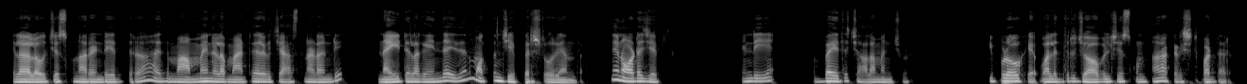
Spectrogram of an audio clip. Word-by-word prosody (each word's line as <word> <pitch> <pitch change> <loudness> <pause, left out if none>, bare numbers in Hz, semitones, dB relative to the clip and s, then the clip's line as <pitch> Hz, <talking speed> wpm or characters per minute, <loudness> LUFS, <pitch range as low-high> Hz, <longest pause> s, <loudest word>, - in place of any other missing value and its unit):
ఇలా 120 0 +5
లవ్ 125 -2 +4
చేసుకున్నారండి 115 -2 0
ఇద్దరు 115 +4 -5
అది 135 0 -1
మా - - +4
అమ్మాయిని 130 +3 +3
ఇలా 120 - +2
మ్యాటర్ 125 +4 +1
అవి 125 - -1
చేస్తున్నాడండి. 115 - -2 0.4
నైట్ 125 +4 +4
ఇలాగయింది 125 +3 +1
అది 160 - +1
ఇది 185 - -1
అని 270 - -4
మొత్తం 165 +4 -1
చెప్పారు 120 0 0
స్టోరీ 105 0 -2
అంతా. 90 - -8 0.3
నేనొకటే 145 -9 +5
చెప్పా 115 +1 -6 0.7
ఏండీ 145 0 0 0.6
అబ్బాయి 140 +4 +3
అయితే 135 +3 -3
చాలా 110 -4 -3
మంచోడు. 110 +2 -8 0.8
ఇపుడొకే 145 -1 +3
వాళ్ళిద్దరూ 120 +3 0
జాబులు 120 +2 +3
చేసుకుంటున్నారు. 130 +2 -2
అక్కడ 110 -5 -8
ఇష్టపడ్డారు. 115 0 -5
120 Hz, 160 wpm, -24 LUFS, 115-135 Hz, 0.8 s, ఇలా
